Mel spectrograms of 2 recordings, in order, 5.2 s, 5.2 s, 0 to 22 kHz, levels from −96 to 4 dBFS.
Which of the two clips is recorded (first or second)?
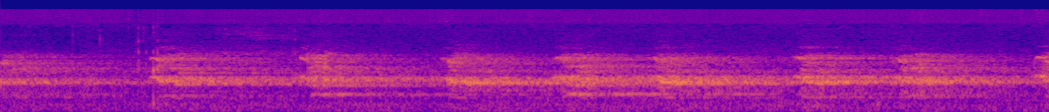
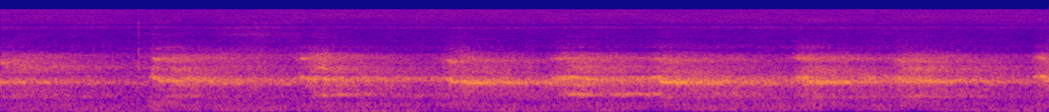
first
